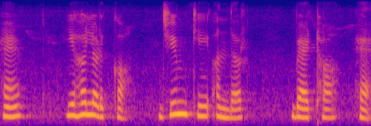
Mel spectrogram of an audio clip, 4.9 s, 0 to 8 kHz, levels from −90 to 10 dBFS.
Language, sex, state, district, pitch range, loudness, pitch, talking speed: Hindi, female, Himachal Pradesh, Shimla, 210-260 Hz, -15 LUFS, 235 Hz, 95 wpm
